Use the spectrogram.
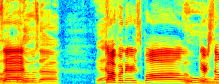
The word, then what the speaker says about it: Lollapalooza: yeah, Lollapalooza, Lollapalooza.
